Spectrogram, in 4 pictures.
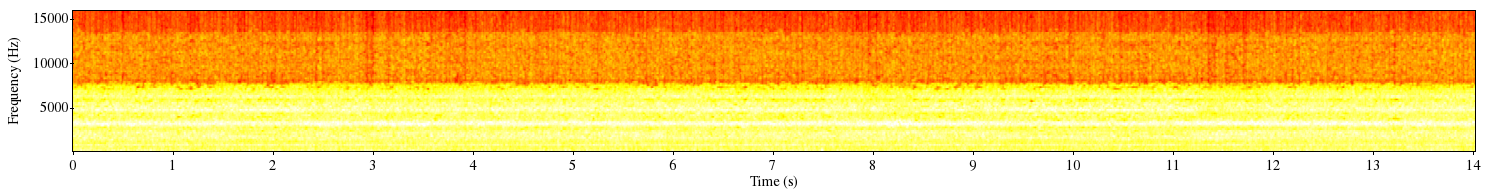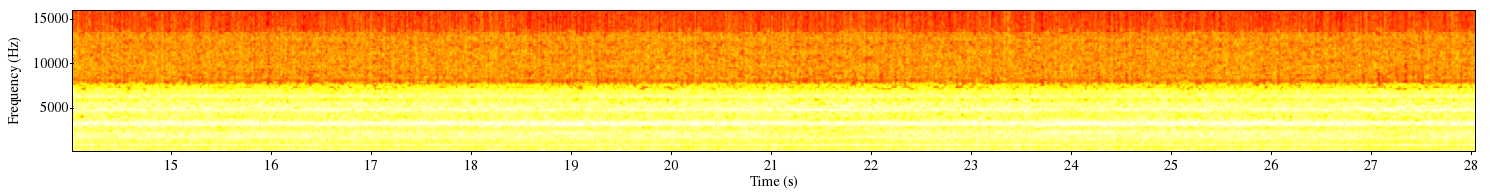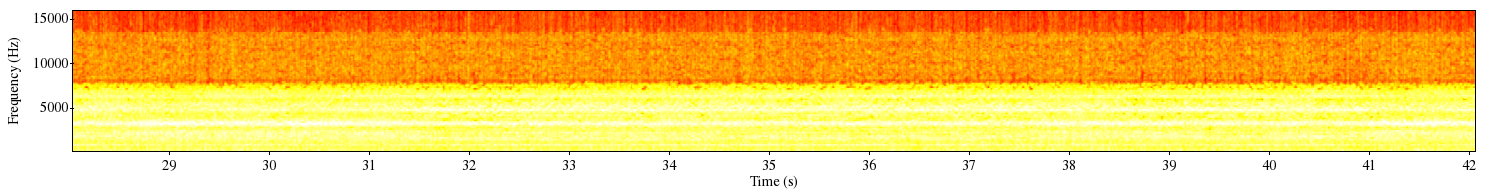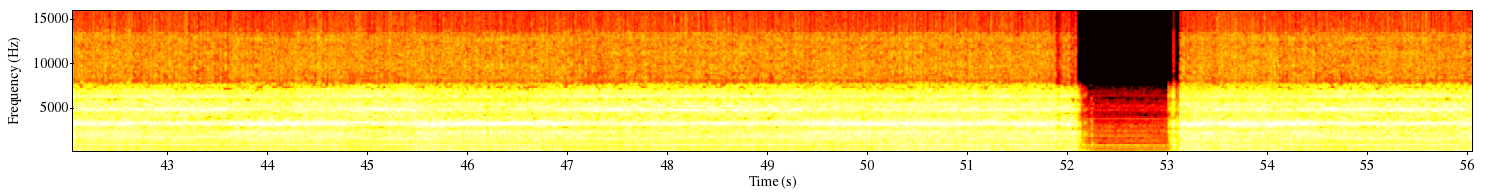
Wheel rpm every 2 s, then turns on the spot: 230, 230, 230, 230, 230, 220, 230, 230, 230, 230, 230, 230, 230, 230, 220, 230, 210, 210, 220, 230, 220, 230, 220, 210, 220, 210, 70, 200.
none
